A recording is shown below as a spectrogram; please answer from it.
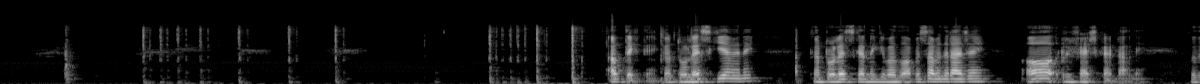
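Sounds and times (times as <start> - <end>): computer keyboard keystrokes: 1.4 - 3.6, 4.3 - 5.9.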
